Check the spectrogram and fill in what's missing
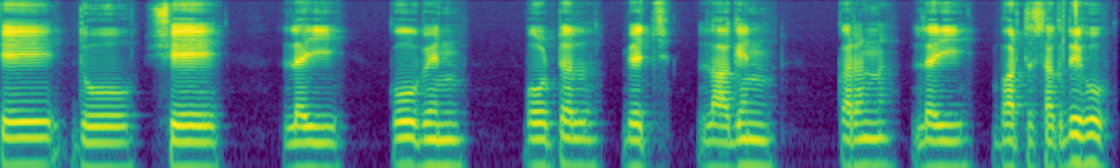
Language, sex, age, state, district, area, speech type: Punjabi, male, 45-60, Punjab, Rupnagar, urban, read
